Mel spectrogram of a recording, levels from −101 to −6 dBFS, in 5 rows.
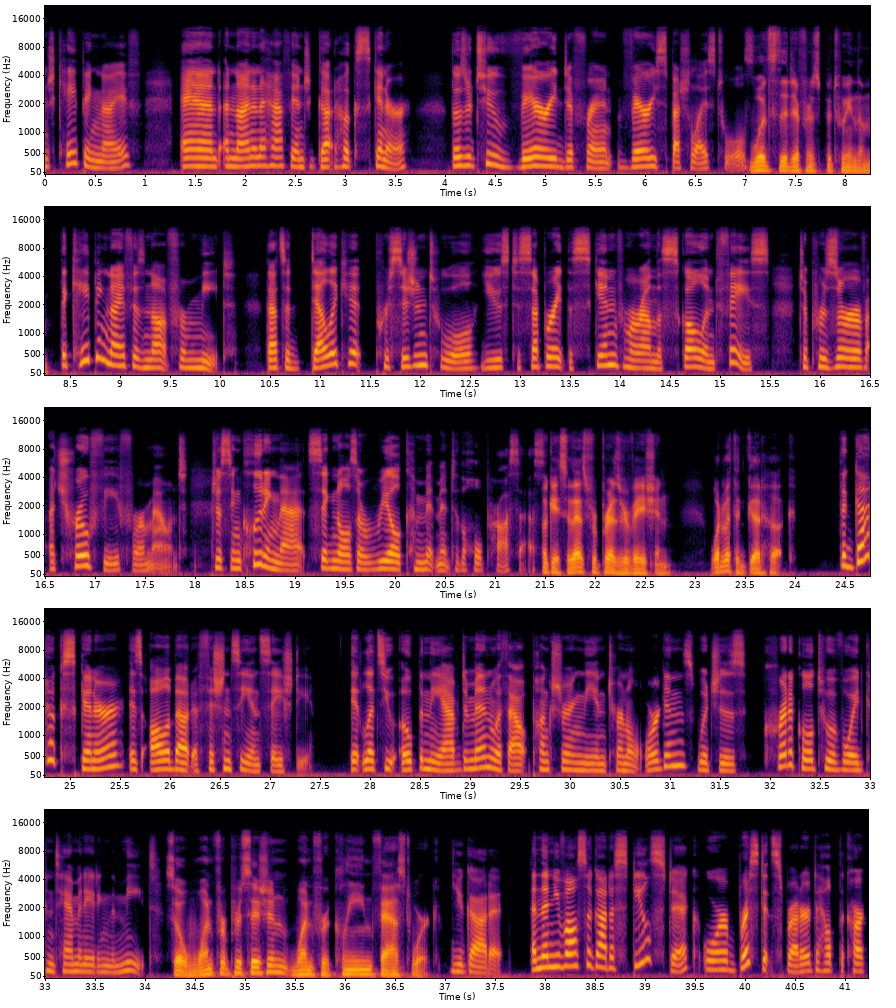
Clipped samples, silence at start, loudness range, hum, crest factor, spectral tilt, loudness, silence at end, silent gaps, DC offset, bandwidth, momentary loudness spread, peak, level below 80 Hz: under 0.1%; 0 s; 3 LU; none; 22 dB; -4.5 dB/octave; -29 LUFS; 0.05 s; none; under 0.1%; 13.5 kHz; 11 LU; -8 dBFS; -50 dBFS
